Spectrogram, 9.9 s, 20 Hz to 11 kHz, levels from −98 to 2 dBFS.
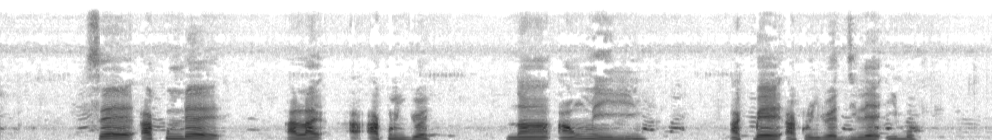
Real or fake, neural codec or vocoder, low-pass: fake; vocoder, 44.1 kHz, 128 mel bands every 512 samples, BigVGAN v2; 9.9 kHz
